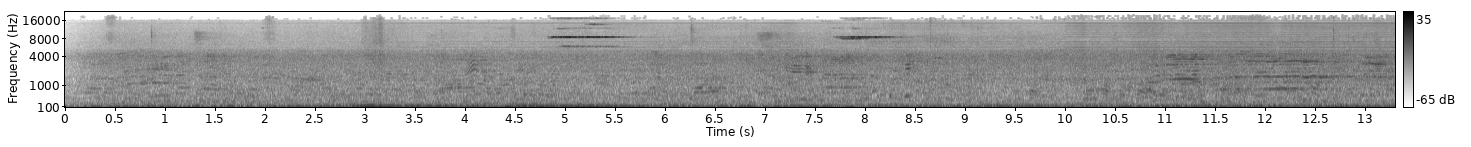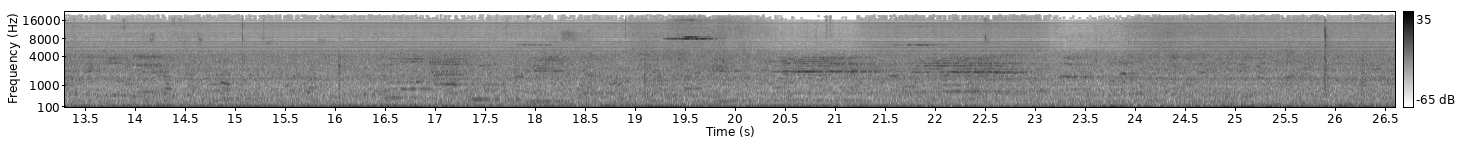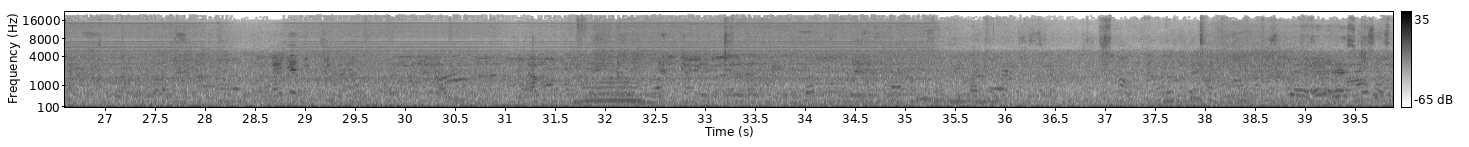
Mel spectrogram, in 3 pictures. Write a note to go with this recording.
Ont the weekly market of the village. A big crowd of visitors strolling around the market stalls.Some music coming from the square in the background. international village scapes - topographic field recordings and social ambiences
